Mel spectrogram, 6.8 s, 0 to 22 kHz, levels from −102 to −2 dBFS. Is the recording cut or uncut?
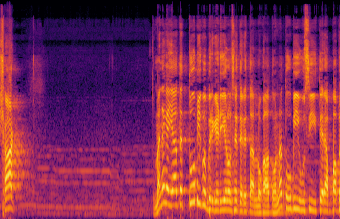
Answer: uncut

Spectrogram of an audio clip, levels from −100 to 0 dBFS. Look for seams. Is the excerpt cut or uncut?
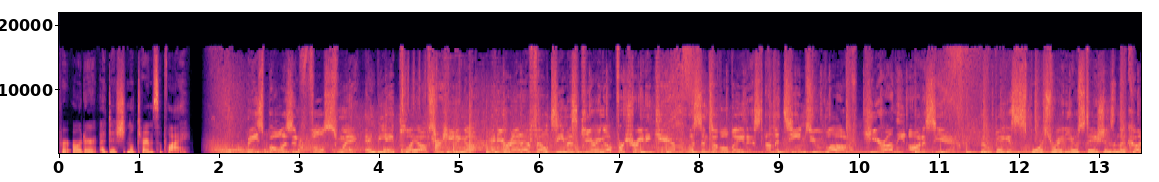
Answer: cut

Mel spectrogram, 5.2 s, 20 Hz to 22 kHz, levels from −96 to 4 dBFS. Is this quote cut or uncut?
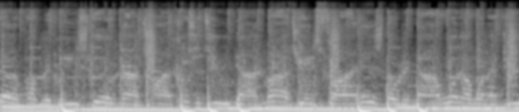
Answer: uncut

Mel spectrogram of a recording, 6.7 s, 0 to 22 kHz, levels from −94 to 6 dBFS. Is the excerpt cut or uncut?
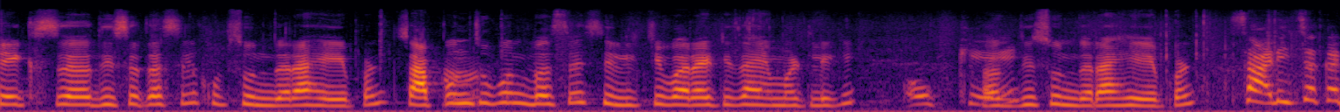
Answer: uncut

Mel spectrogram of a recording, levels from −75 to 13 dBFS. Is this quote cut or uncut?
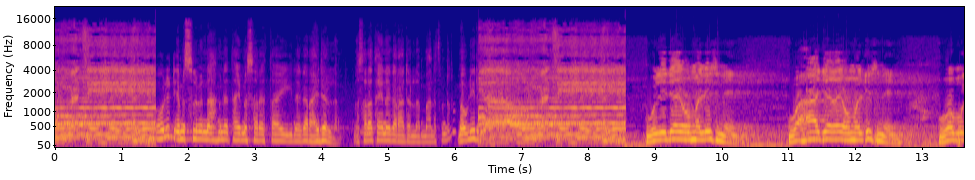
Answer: cut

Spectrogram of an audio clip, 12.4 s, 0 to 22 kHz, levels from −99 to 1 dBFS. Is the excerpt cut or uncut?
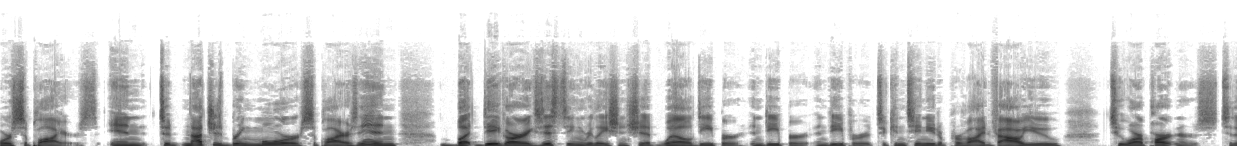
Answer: cut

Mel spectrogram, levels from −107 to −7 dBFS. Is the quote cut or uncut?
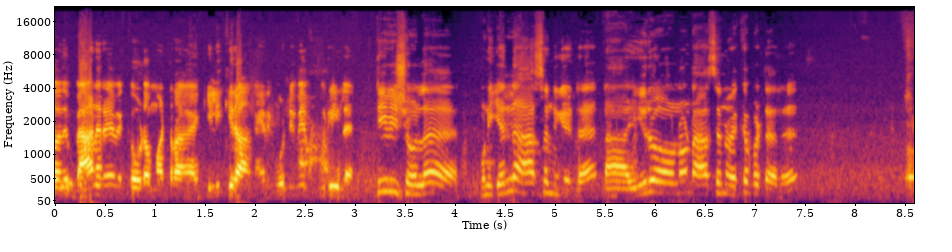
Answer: cut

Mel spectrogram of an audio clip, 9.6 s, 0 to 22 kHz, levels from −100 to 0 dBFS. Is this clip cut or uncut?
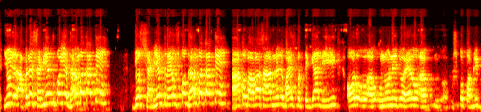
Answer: cut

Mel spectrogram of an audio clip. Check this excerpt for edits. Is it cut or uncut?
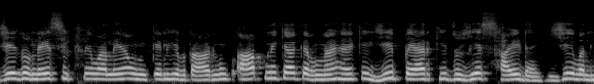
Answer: cut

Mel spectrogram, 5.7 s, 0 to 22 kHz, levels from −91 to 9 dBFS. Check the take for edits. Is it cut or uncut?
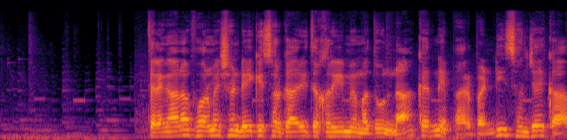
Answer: cut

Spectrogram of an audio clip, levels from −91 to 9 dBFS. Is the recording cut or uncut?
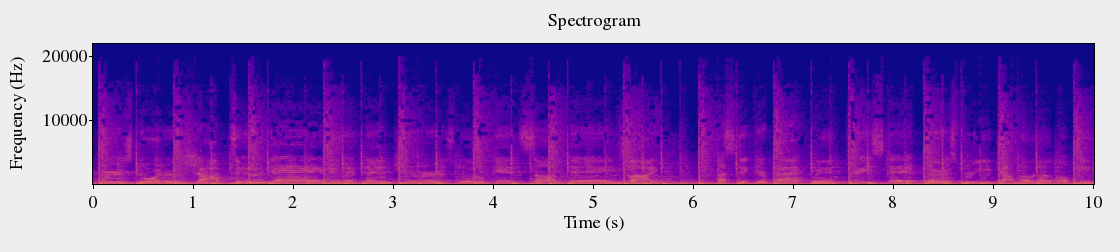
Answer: uncut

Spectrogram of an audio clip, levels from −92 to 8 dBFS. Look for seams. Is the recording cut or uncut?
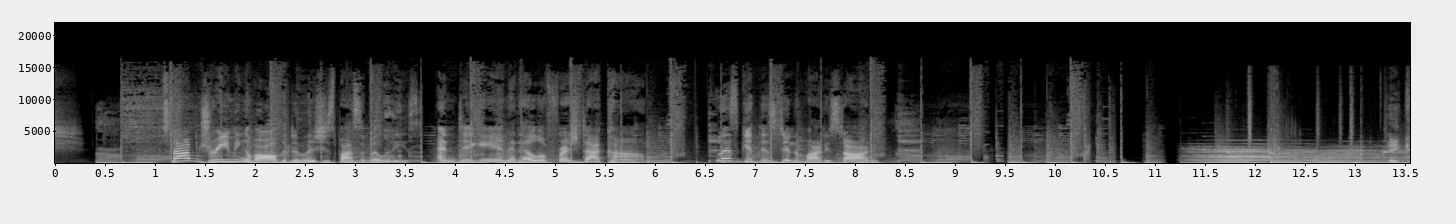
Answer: uncut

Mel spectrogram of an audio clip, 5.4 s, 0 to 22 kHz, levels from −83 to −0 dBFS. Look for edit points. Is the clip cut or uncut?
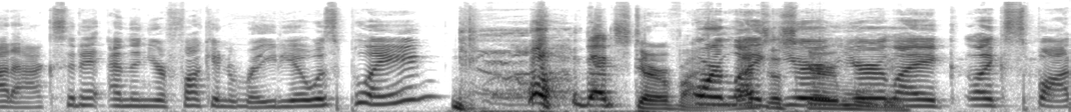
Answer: uncut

